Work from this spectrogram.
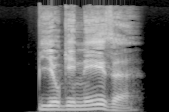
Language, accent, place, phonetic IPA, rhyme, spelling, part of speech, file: German, Germany, Berlin, [bioɡeˈneːzə], -eːzə, Biogenese, noun, De-Biogenese.ogg
- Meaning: biogenesis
